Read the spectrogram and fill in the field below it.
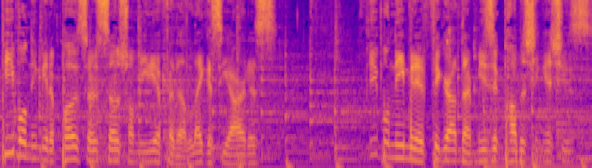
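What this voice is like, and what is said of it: Philadelphia accent. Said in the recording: “my Philadelphia accent”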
